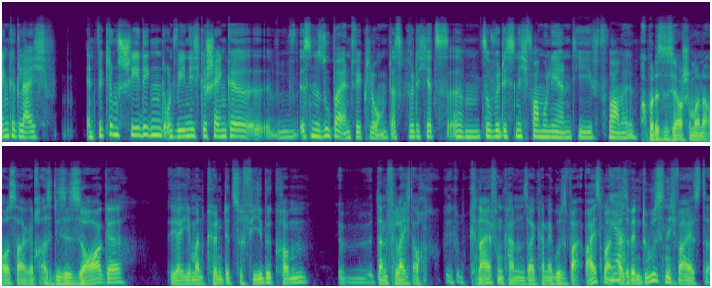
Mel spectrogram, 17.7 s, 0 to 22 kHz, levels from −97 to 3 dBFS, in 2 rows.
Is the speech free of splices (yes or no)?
no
